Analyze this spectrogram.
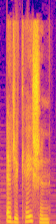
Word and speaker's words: education: For example, ed plus U plus cation, education. Here, ed and cation are connected by U, so DU sounds JU.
